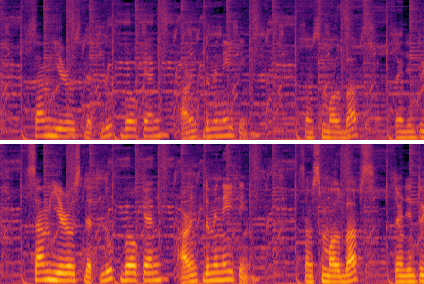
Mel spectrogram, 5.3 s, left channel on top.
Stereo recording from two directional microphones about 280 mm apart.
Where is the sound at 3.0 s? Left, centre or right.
Right.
